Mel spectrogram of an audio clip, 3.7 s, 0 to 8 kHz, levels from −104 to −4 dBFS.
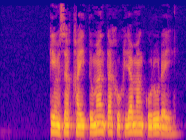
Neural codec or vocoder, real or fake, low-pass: none; real; 7.2 kHz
